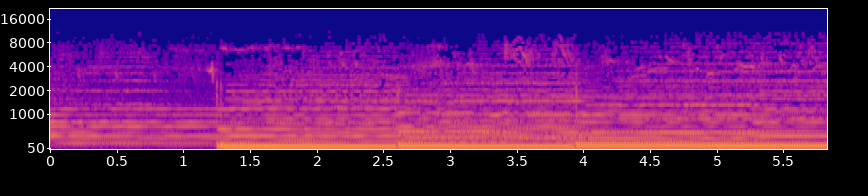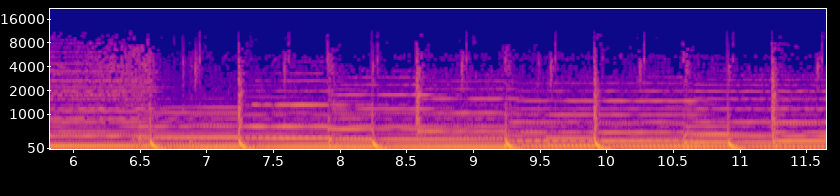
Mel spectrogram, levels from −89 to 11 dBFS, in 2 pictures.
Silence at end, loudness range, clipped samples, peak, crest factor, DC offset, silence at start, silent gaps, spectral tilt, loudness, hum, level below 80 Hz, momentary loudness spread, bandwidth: 0 s; 1 LU; under 0.1%; -6 dBFS; 14 dB; under 0.1%; 0 s; none; -7.5 dB/octave; -21 LUFS; none; -30 dBFS; 4 LU; 9.4 kHz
